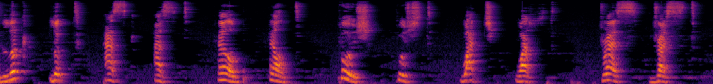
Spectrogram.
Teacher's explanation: verbos terminados en K, en P, en SH, CH, SS, su pronunciación final va a ser T. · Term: pronunciación T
